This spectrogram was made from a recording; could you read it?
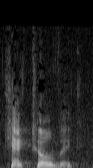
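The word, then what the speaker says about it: Kaktovik: Kuktuvik, for those of you that don't know where it is, first of all, you may be used to it being pronounced Kuktuvik. I try to say Kuktuvik because that's the Inupiaq pronunciation, and they get upset if I totally butcher it.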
